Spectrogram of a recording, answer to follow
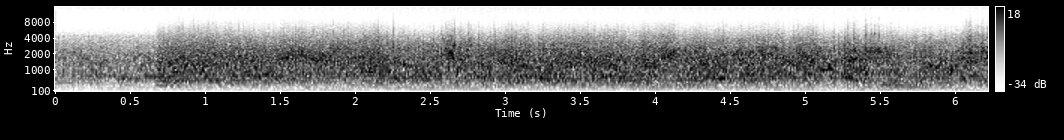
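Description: CB radio receiver on the 11-metre band, channel 28, putting out heavy static and hiss with faint, garbled voices from distant skip stations buried in it. The noise jumps louder and brighter about two-thirds of a second in, as a stronger signal or carrier comes in.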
